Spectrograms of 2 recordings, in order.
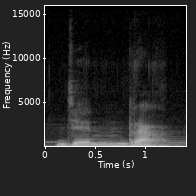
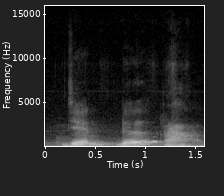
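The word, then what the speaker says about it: jenderal: ialah hakikat selanjutnya kata Jendral seharusnya kata tidak baku Itu ataupun kata bakunya ialah Jen deral Nah ada huruf e nya di tengah-tengah itu lalu selanjutnya kata antri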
